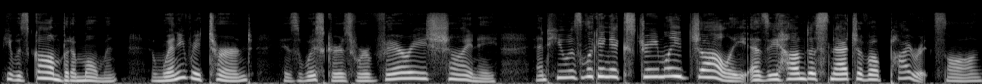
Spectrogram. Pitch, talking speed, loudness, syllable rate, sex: 230 Hz, 185 wpm, -17 LUFS, 5.1 syllables/s, female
